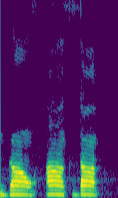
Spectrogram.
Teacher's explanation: ऐसे स्वरों का उच्चारण नाक और मुंह से होता है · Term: अनुनासिक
